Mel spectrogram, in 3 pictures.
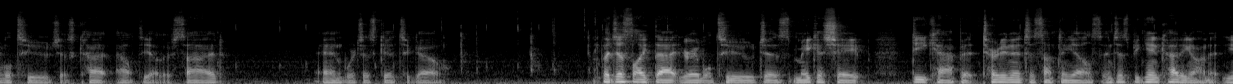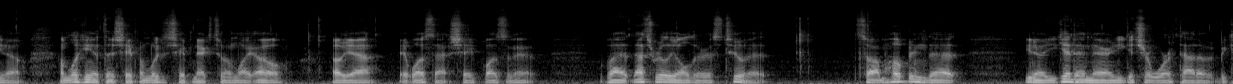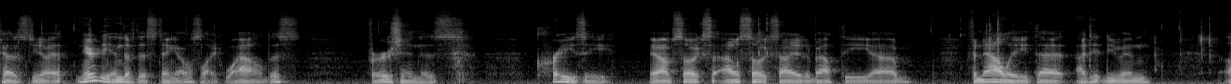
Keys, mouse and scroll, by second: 0.0 scroll down 1, 2.2 scroll down 1, 2.4 middle click, 2.9 scroll down 1, 3.1 middle click, 4.0 double middle click, 5.1 middle click, 5.3 scroll down 2, 5.5 shift+middle click, 6.0 scroll up 1, 6.1 middle click, 6.7-7.1 scroll down 3, 7.1 middle click, 8.5-10.0 scroll down 1, 10.3 middle click, 11.3-11.6 scroll up 2, 11.6 middle click, 13.4 middle click, 14.1 scroll down 1, 14.4 middle click, 15.5 d, 16.1 click, 16.9 click, 20.4 b, 21.2-23.0 scroll down 10, 23.0 click, 23.4 middle click, 24.1 click, 24.5 middle click, 24.9 shift+middle click, 25.0 shift+scroll up 1, 25.0 shift+middle click, 25.6 scroll up 3, 26.0 middle click, 26.9 middle click, 29.2 click, 32.3 b, 34.2 click, 34.9 scroll down 2, 35.1 middle click, 36.4 middle click, 36.6 scroll down 1, 36.7 q.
